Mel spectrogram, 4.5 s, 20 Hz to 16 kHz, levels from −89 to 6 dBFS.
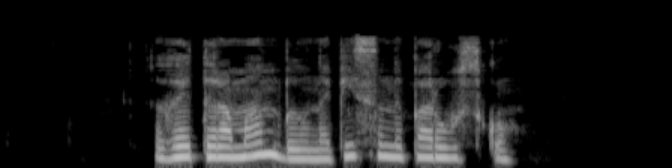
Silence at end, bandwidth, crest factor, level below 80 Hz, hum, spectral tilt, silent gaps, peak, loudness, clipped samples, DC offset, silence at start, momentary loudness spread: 1.05 s; 7.8 kHz; 18 dB; -66 dBFS; none; -6 dB/octave; none; -12 dBFS; -27 LUFS; under 0.1%; under 0.1%; 1.05 s; 13 LU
